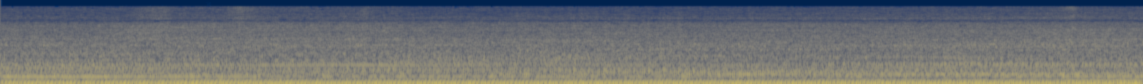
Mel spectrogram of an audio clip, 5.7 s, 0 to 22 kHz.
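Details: Ford Cortina Mk3 four-cylinder, sat in a field since 1983, running after charging the battery and filing the points: steady, even idle with a constant low hum, no misses, knocks or rattles; normal idle.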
